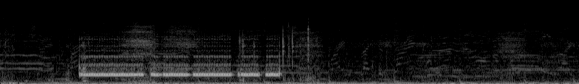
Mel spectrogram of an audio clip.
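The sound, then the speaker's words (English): An outgoing phone call's ringing tone after a button is pushed to place the call: a steady electronic beep broken into several short pulses over about two seconds, loud, followed by quieter background noise. “The ringing means it's working.”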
